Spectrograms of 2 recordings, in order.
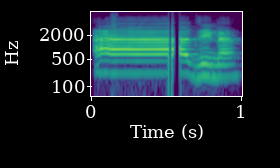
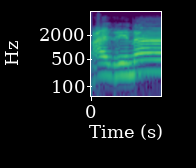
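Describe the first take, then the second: First: The first syllable is drawn out long. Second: The last syllable is drawn out long. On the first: "এটাও ভুল। হামজায় টানলাম প্রথমে।" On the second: "এটাও ভুল হলো, নুনে টানলাম।"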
